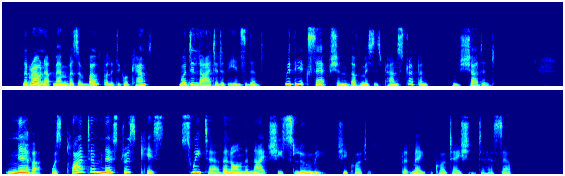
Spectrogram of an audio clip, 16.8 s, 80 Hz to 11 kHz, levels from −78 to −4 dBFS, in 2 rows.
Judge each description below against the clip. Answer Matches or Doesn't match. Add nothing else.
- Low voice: Doesn't match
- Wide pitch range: Matches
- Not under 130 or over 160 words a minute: Matches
